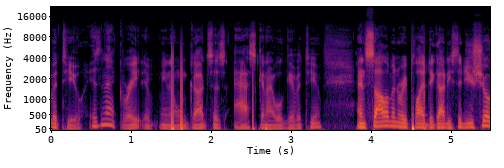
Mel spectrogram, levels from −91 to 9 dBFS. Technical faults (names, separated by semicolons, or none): loud pop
